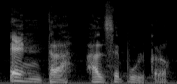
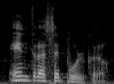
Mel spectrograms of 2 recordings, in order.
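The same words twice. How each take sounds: First: Entra al sepulcro drawn out slow and low; slow emphasis. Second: Said in the usual way. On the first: A narrator's reading. Pedro impulsively enters tomb.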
